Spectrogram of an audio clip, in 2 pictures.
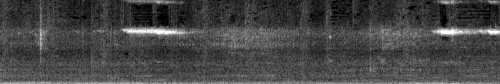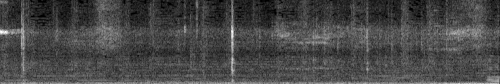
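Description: Steady low road and engine rumble of a car driving, heard from inside the cabin.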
